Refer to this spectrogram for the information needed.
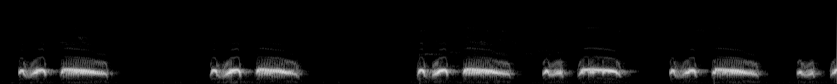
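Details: Decoy spotted dove cooing to challenge a wild bird, delivering mellow two-note phrases, a short broken coo then a longer drawn one, first spaced apart, then in a quicker run.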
